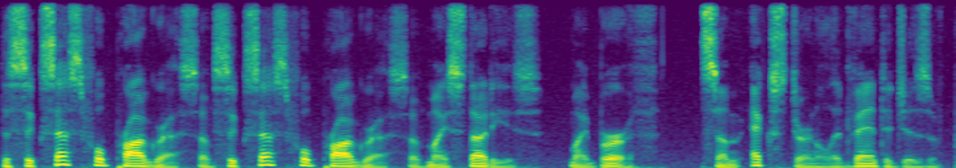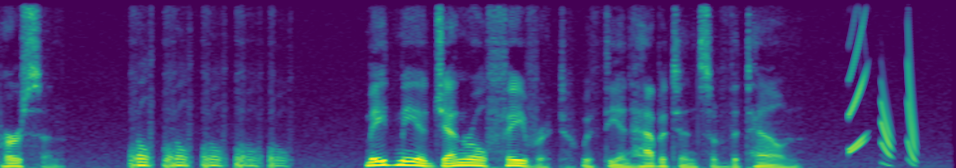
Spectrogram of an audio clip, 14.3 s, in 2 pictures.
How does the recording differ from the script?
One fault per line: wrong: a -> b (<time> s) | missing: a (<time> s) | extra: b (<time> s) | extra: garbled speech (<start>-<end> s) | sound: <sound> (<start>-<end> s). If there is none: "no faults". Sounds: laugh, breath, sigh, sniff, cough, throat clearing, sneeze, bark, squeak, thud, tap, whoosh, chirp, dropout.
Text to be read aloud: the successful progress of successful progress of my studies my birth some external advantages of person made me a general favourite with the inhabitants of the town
sound: laugh (8.2-9.4 s)
sound: chirp (13.6-14.1 s)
